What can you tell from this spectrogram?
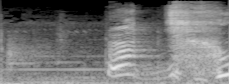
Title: Sneezing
